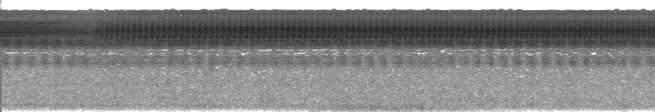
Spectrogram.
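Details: High, shimmering cicada chorus: a brief smooth hiss gives way after about a second and a half to a strong, fast, regular pulsing drone that holds to the end.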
